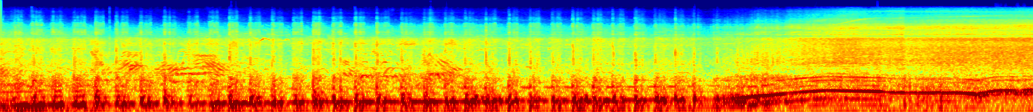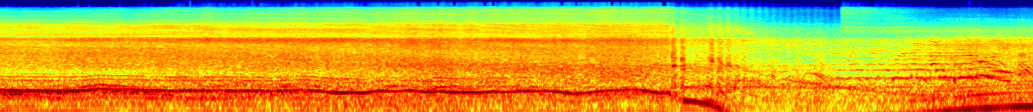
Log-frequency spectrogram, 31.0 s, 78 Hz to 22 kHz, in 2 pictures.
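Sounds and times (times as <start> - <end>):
diesel engine under full load: 0.0 - 31.0.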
